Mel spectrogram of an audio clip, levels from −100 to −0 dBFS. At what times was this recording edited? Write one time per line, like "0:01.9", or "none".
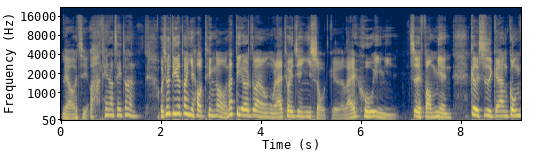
0:02.7

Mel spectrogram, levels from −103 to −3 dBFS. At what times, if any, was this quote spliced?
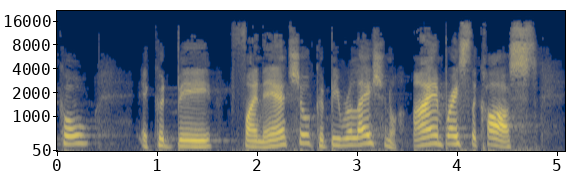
0:02.5

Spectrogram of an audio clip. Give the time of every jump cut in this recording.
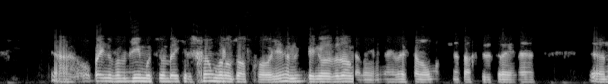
0:03.5

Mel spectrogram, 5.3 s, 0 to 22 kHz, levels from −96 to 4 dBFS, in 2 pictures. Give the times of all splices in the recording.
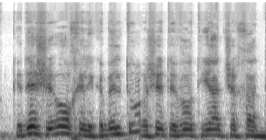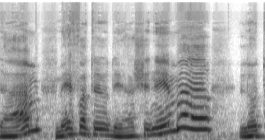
0:01.4
0:03.2

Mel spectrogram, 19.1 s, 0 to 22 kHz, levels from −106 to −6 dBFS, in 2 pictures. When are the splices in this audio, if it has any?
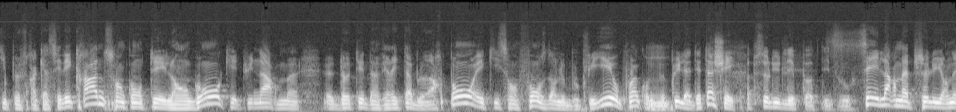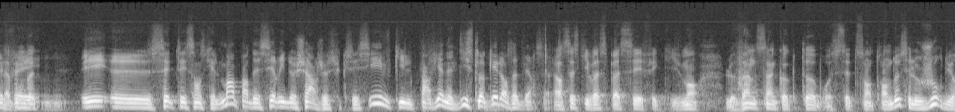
0:07.5
0:09.9

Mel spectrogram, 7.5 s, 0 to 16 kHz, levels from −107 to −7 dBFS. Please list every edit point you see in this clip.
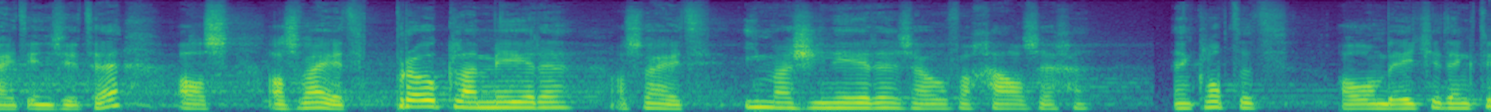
0:01.3
0:05.8

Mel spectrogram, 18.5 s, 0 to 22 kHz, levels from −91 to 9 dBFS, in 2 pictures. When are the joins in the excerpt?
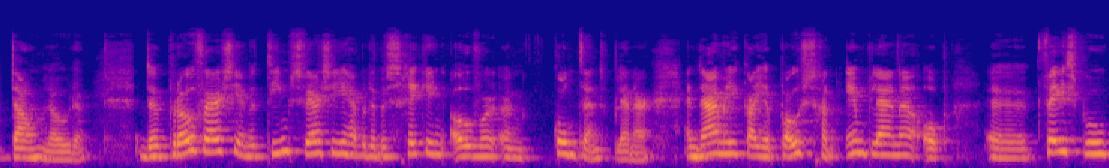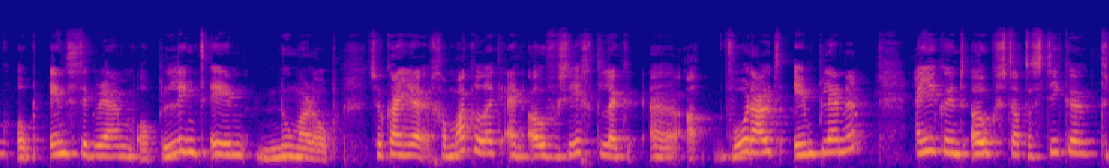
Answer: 0:01.1
0:11.4

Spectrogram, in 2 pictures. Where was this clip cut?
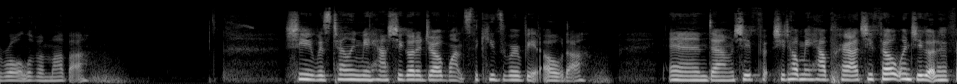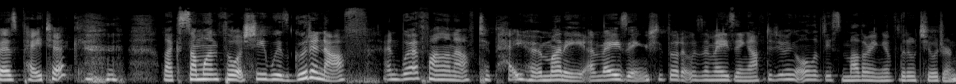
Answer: none

